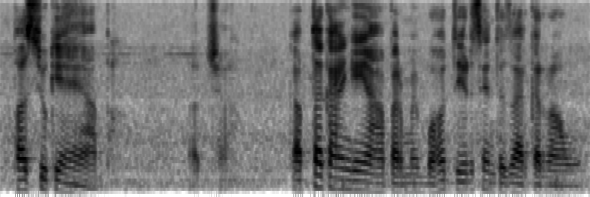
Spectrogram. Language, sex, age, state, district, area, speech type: Urdu, male, 45-60, Telangana, Hyderabad, urban, spontaneous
